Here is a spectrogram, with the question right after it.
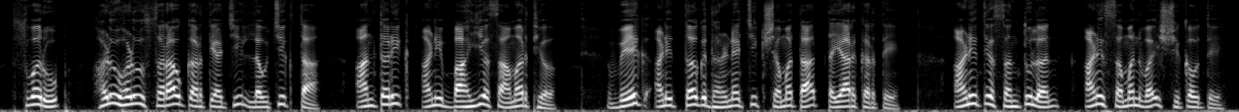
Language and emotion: Marathi, neutral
